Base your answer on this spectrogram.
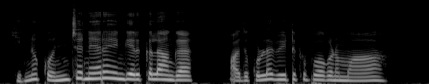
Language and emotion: Tamil, sad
